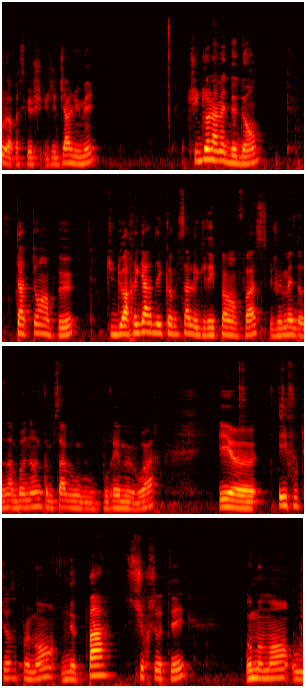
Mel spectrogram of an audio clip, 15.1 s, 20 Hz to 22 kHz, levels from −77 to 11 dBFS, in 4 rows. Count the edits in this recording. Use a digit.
1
